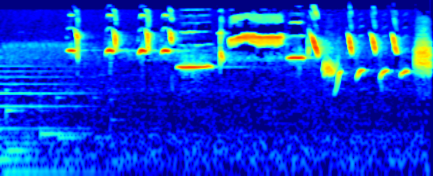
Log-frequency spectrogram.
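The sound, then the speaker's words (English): A lively bird song of quick, high chirps and whistled notes, with a sustained trill in the middle, sung clear without any talking. “By this time in September, most migratory birds have departed, taking their songful voices with them.”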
